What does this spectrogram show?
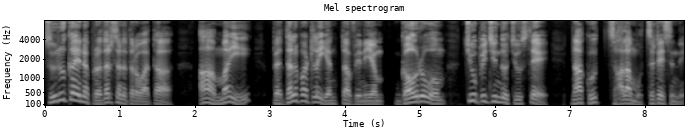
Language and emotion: Telugu, happy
